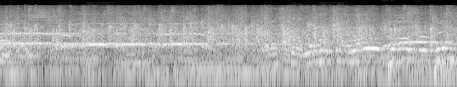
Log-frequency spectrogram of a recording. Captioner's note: applause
